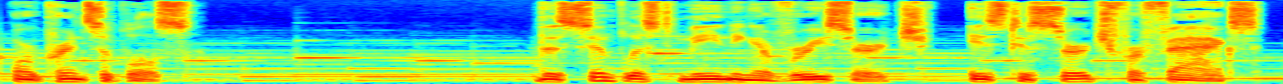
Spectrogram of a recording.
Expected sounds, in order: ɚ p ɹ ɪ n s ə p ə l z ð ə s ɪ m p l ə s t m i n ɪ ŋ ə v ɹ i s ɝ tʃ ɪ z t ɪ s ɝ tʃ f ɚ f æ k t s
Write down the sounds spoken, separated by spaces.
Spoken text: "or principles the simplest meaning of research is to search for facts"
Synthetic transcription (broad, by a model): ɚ p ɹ ɪ n s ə p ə l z ð ə s ɪ m p l ə s t m i n ɪ ŋ ə v ɹ i s ɝ tʃ ɪ z t ɪ s ɝ tʃ f ɚ f æ k t s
